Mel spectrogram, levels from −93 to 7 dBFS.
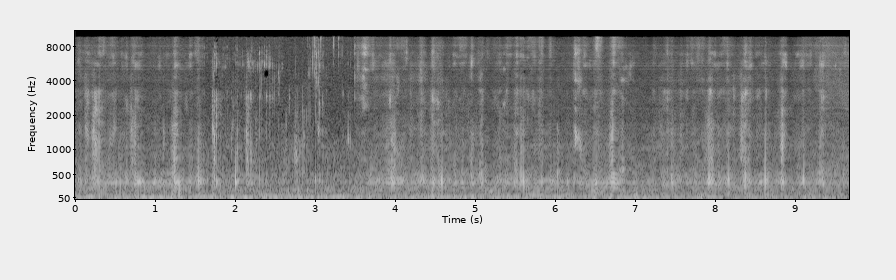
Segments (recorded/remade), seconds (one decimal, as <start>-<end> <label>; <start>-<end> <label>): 0.0-1.6 remade; 1.6-3.5 recorded; 3.5-9.7 remade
